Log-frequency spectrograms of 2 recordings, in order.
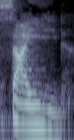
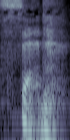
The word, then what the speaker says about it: Saeed: His name is Saeed, not Said. So that is the correct pronunciation.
